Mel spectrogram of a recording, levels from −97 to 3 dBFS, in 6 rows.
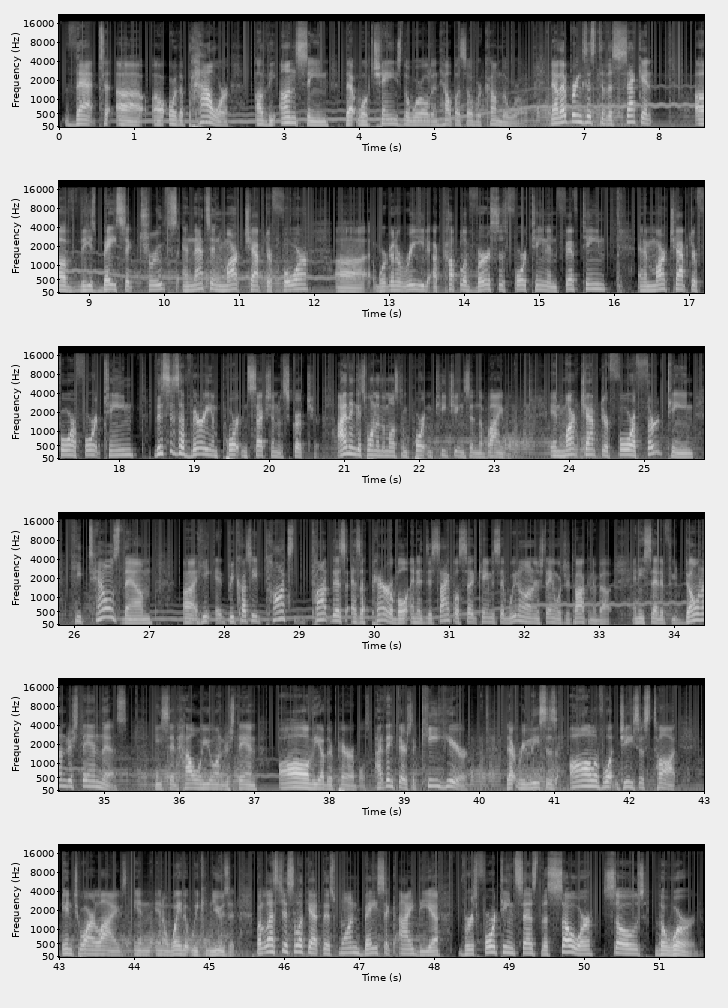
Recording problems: electrical hum; noticeable; from 5 to 14 s, from 20 to 26 s and from 33 to 48 s; 50 Hz, 20 dB below the speech
background music; faint; throughout; 20 dB below the speech
crackle, like an old record; faint; 25 dB below the speech

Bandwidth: 16.5 kHz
